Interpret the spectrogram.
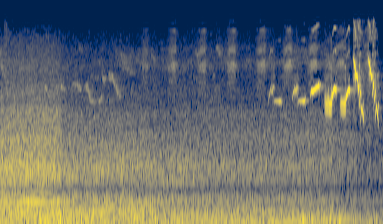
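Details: Double-collared seedeater in the wild, singing in a fight over territory. Soft scattered whistles build into a loud burst of sharp, high, slurred notes at the end. Background noise stays low and steady throughout.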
